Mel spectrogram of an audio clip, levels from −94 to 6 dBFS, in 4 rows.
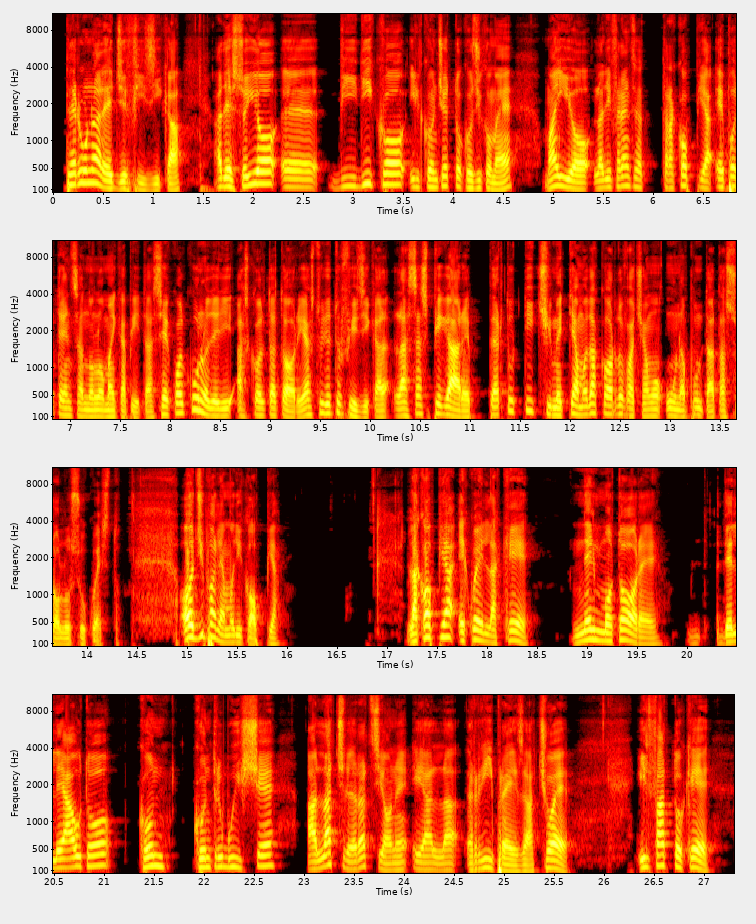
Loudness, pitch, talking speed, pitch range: -17 LUFS, 145 Hz, 150 wpm, 120-175 Hz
